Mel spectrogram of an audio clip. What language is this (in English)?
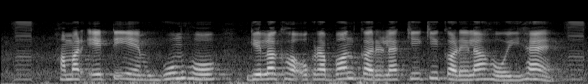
Magahi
